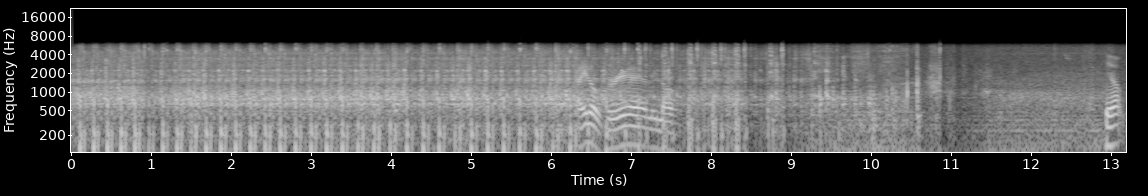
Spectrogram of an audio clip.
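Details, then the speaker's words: Kohler Magnum 16 hp engine (K361 block) on a Bolens 1256, air cleaner off: slow loping single-cylinder beat with sharp puffing chuffs. Idle set very low, and the muffler has exhaust leaks. "got a muffler on it, but there's some leaks."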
